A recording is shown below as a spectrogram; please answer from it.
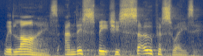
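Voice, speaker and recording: A man's voice: fairly high pitch, sing-song, slow, a bit bright, big-room sound. A man preaching a sermon, reading scripture aloud with rising emphasis and asking rhetorical questions.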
